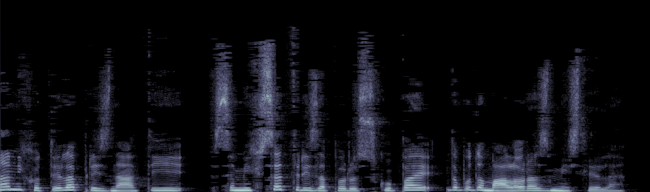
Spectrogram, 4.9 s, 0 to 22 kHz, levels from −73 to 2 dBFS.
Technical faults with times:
0.00-4.88 WMA compression

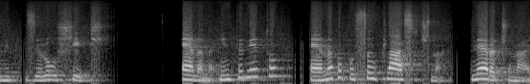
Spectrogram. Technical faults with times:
0.00-5.31 1-bit DFPWM compression

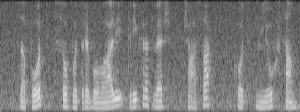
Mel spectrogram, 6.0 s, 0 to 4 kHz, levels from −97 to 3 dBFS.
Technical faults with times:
none

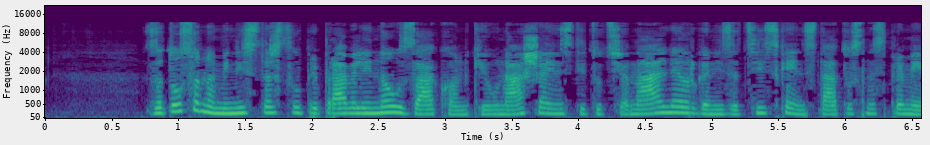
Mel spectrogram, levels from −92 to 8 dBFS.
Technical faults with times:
0.00-6.58 HE-AAC compression

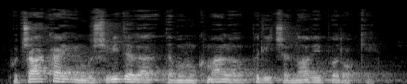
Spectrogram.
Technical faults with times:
0.00-4.07 transcoding between lossy codecs

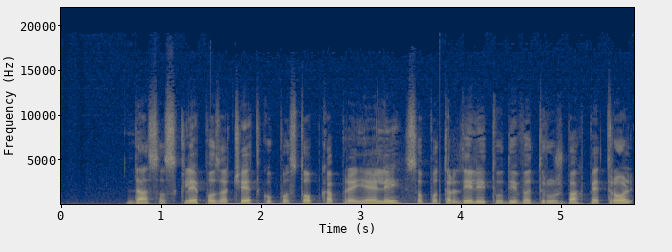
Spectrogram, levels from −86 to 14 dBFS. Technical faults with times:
1.50-3.79 DC step

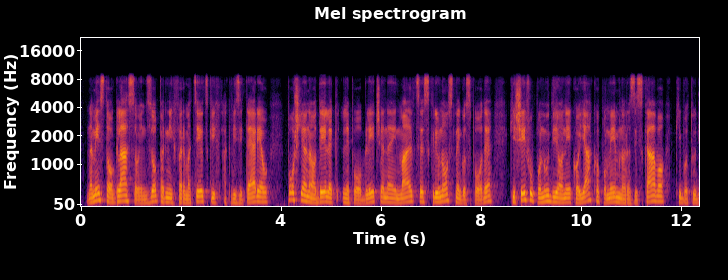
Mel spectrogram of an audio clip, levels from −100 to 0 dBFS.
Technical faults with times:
0.00-12.36 Opus voice compression

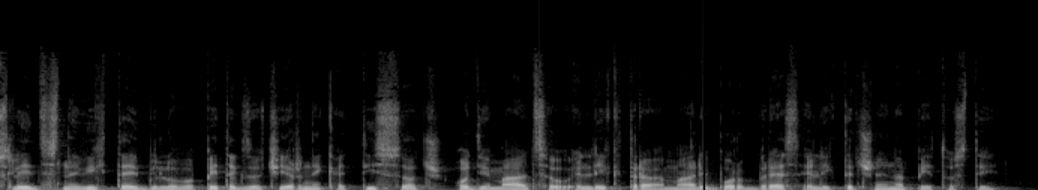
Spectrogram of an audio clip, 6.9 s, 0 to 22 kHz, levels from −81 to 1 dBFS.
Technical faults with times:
3.59 block of digital silence
4.69-4.71 block of digital silence

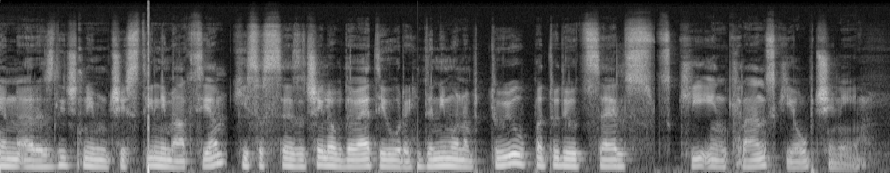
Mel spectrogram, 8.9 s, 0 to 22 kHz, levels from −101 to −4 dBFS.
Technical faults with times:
1.48 file tags played as audio

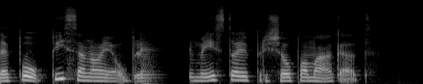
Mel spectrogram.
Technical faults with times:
1.21-1.41 repeated packet loss (robotic sound)
1.42-1.90 long network dropout

